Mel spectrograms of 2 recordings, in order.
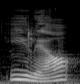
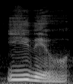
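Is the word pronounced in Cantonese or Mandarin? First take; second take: Mandarin; Cantonese. First: The word is pronounced the Mandarin way. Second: The word is pronounced the Cantonese way.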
